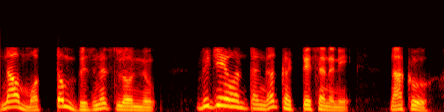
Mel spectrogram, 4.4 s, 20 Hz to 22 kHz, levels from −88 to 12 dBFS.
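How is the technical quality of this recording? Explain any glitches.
The speech comes through an AMR narrowband phone codec, so it's band-limited to below 4 kHz with light coding roughness. There's also one glitch, an AMR rate drop. From 0.86 to 2.66 s, right after "నా మొత్తం", the speech turns buzzier and more synthetic, with no gap and no change in bandwidth. That's the network pushing the codec down to a lower mode so it can spend more bits on error protection, and the sound fits a fall from 12.2 to 4.75 kbps. It recovers once the rate climbs back.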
